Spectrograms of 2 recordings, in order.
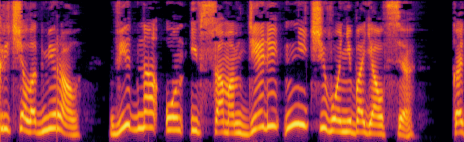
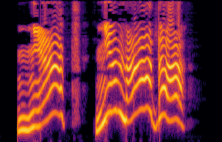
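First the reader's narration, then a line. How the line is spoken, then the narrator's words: Old man shouting. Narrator (Russian): закричал старик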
